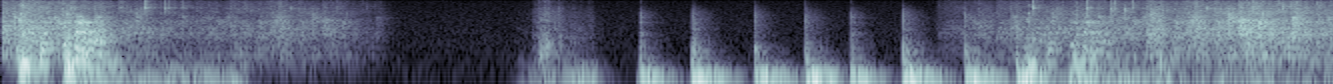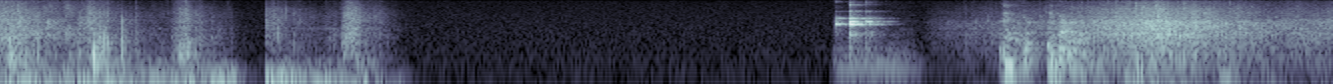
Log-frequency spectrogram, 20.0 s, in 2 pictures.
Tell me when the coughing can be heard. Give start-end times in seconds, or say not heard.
0.1-0.9, 7.7-8.4, 17.4-18.2.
